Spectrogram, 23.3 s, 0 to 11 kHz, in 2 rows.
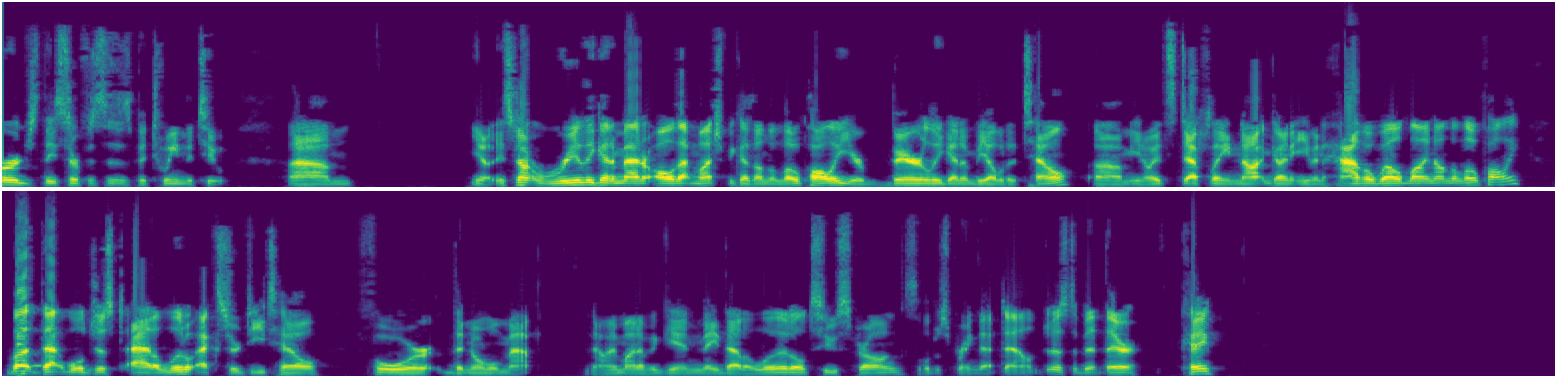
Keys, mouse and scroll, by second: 2.1 Tab, 2.2-3.6 middle drag, 2.3 z, 3.9-5.6 right drag, 4.2 z, 4.4 g, 5.6-7.0 drag, 7.0 g, 7.4 right click, 8.0 middle click, 9.0 s, 9.8 click, 10.1 Tab, 10.3-13.5 middle drag, 11.0 click, 12.5 KP_1, 13.2 ctrl+w, 13.7-15.6 middle drag, 14.4 Tab, 14.6 z, 16.0-18.9 right drag, 16.9 s, 19.0-20.6 drag, 19.1 z, 19.3 Tab, 19.9 ctrl+w, 20.6-22.2 middle drag.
